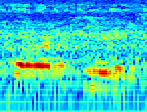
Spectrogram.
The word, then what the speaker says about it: therapeutics: So pay attention to the R. Mm-hmm. Therapeutics has 4 syllables. We're going to make sure that you hear it clearly.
